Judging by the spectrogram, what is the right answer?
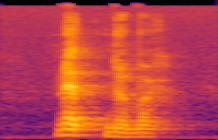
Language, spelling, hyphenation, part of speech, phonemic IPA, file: Dutch, netnummer, net‧num‧mer, noun, /ˈnɛtˌnʏ.mər/, Nl-netnummer.ogg
- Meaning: area code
